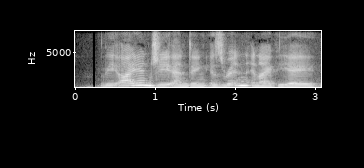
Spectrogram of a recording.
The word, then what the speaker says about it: ing: We also taught the American pronunciation of ANG and ANK, making the long A sound, like day and say. Ang, ank, like sang and sank.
